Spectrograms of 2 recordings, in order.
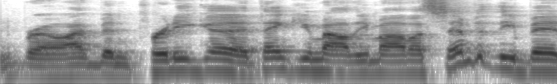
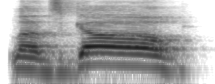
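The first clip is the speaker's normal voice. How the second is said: louder, higher cheer on go; hype shout; 6 semitones higher, 11 dB louder than usual. Real, not acted. Streamer celebrating a sale, loud hype cheer. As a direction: shout it like a win.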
